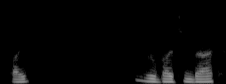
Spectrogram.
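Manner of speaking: ordinary delivery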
